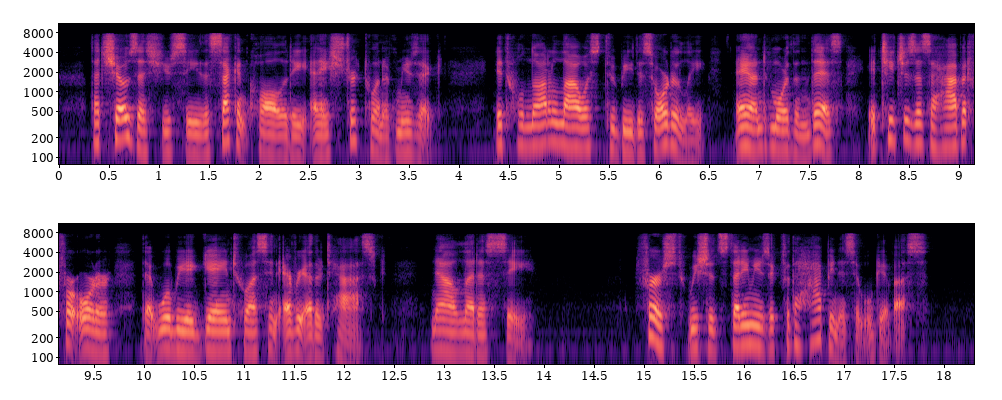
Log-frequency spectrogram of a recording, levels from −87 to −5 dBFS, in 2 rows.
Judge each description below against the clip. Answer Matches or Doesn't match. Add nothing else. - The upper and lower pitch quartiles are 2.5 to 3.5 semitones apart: Doesn't match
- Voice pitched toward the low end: Matches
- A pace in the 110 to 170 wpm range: Doesn't match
